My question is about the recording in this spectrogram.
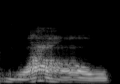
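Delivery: low, soft, drawn-out wow; calmed awe. Retold or imitated. Man soothed by a wonderful gentleman's touch, calmly awed. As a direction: sink into quiet amazement. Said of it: "and calm down immediately".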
